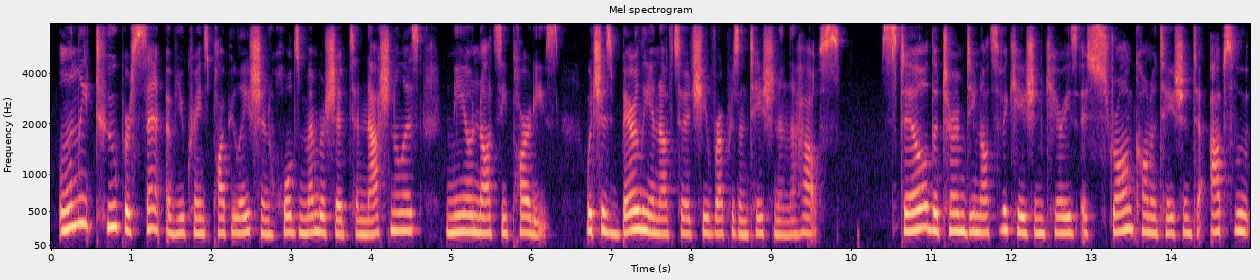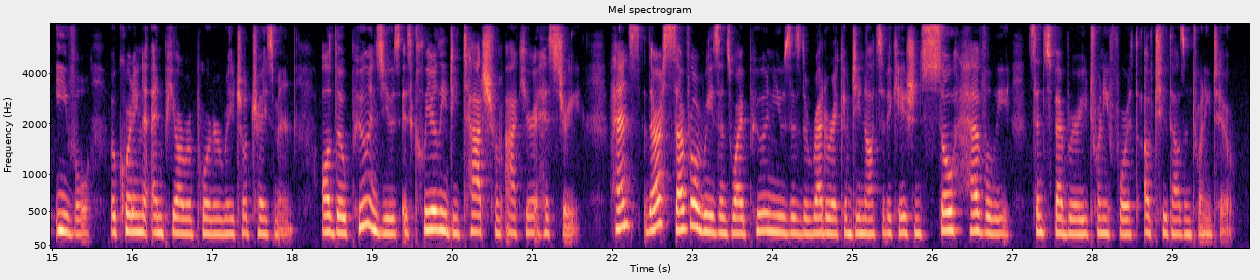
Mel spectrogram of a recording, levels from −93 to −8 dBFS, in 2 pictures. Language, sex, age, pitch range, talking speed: English, female, 10-29, 205-235 Hz, 130 wpm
